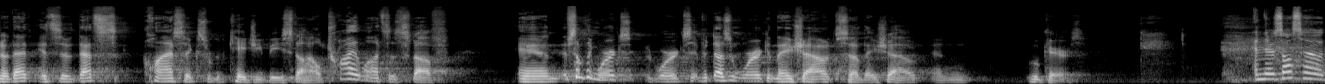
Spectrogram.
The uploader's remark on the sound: Recorded before a live audience at the Sixth and I Historic Synagogue.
